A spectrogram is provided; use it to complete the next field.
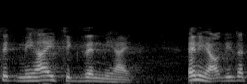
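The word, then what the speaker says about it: Mihaly Csikszentmihalyi: You pronounce it Mihai Csikszentmihalyi.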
